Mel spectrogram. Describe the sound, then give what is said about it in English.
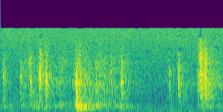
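A locked office door forced open with kicks from police boots: a few dull thumps, the strongest early on, over a faint, muffled background. “Then I'll open it. Stand clear. Some use for regulation police boots after all.”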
